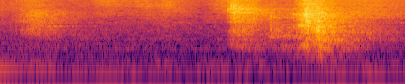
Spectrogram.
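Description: Paper rustling as a page of a book is turned: two short rustles, about one and one and a half seconds in.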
